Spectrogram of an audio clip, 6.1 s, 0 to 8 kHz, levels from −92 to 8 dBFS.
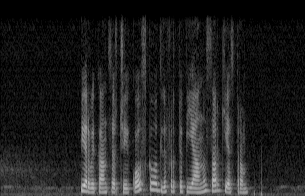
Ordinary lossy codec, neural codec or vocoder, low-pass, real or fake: none; codec, 16 kHz in and 24 kHz out, 1 kbps, XY-Tokenizer; 7.2 kHz; fake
